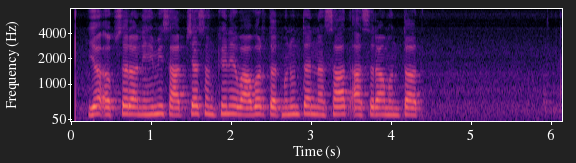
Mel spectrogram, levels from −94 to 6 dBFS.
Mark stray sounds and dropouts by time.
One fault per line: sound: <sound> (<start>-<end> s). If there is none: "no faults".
no faults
